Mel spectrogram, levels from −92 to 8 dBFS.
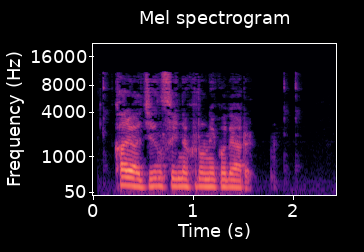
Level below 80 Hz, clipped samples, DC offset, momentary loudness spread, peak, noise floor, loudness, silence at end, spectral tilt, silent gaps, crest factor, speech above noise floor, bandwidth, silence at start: -58 dBFS; under 0.1%; under 0.1%; 8 LU; -8 dBFS; -56 dBFS; -22 LUFS; 0.85 s; -6 dB/octave; none; 16 dB; 35 dB; 11.5 kHz; 0.2 s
